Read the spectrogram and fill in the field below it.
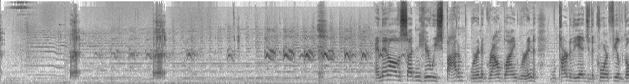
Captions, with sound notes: (grunt call croaking) (crows cawing) (suspenseful music) And then all of a sudden, here we spot 'em, we're in the ground blind, we're in part of the edge of the cornfield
